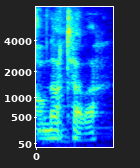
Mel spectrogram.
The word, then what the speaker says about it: Nutella: It's Nutella. I pronounce... the usual explanation I give is we found out it's from Italy, so because we were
